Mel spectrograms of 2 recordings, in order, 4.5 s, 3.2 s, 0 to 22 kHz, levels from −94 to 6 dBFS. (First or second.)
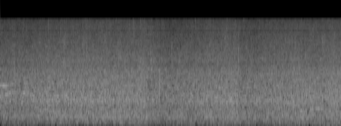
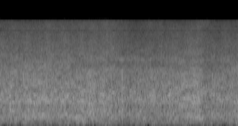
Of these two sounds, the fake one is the second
